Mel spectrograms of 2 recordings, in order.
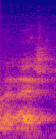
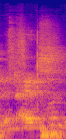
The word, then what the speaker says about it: Lenaers: Se puede pronunciar Lenaers porque no es inglés, no es Liners ni es Lenaers porque es un flamenco, ¿eh? Y no sabemos cómo se pronuncia en flamenco, pero lo estamos viendo por todas partes un poco como Lenaers.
